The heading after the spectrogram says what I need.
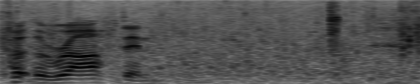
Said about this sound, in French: avons sauté en bateau. Le courant commence à être plus fort.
